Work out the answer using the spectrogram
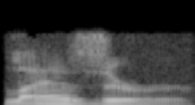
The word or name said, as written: lazar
